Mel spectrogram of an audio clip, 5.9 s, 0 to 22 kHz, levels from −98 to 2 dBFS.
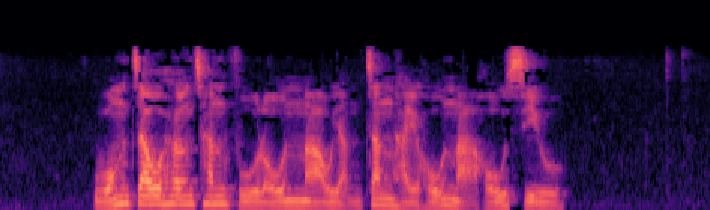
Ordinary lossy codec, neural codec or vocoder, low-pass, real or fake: MP3, 32 kbps; none; 10.8 kHz; real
